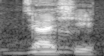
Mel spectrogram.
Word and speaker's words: Tashi: अच्छा, मैं अभी भी आपका नाम प्रोनाउंस नहीं कर पाऊंगी पर एक बार लास्ट ट्राई करती हूँ। गुरमीत जुरमित ताशी ताशी ताशी TASHI ताशी ताशी।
